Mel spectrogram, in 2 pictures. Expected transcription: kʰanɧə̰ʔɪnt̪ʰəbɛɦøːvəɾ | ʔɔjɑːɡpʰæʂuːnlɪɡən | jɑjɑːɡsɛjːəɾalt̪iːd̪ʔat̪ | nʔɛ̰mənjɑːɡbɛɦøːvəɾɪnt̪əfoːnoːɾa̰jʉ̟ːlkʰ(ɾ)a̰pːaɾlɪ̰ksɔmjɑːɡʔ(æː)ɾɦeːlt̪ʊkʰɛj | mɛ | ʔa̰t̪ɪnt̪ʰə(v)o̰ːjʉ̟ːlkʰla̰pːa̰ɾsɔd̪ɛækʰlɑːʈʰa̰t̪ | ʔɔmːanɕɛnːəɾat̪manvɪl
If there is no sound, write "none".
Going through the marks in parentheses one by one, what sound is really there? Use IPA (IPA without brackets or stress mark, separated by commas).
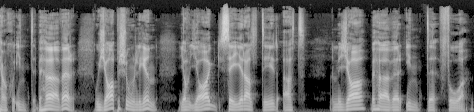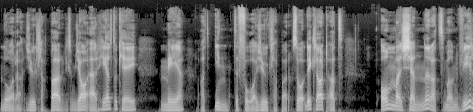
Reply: l, æ, f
